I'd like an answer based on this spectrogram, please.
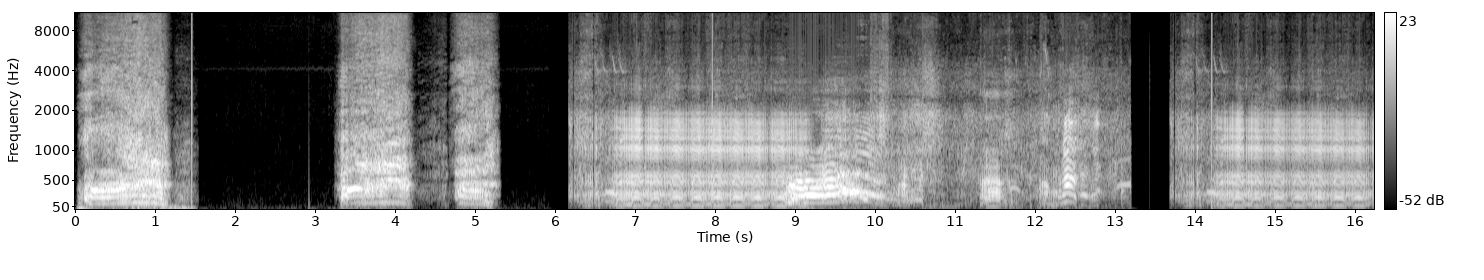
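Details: Harsh hippopotamus roars in short bursts with silent gaps, followed by long stretches of deep, rhythmic pulsed honking and chuckling grunts that swell and fade.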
